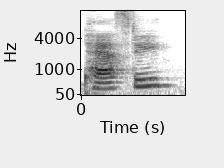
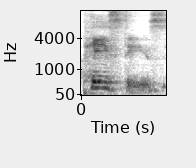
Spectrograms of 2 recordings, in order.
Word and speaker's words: pasty: Pumpkin pasty, yeah. Not pasties. Not pasties. That's the wrong way.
